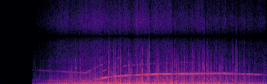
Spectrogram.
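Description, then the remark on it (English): A police boat siren wails upward in a rising sweep over the loud, steady roar of an engine, starting abruptly after a moment of silence, as wildlife police on the Columbia River chase a boat carrying illegal sturgeon. “It's a high speed pursuit in an unlikely place the Columbia River. Wildlife cops are chasing a boat with illegal sturgeon on board.”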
